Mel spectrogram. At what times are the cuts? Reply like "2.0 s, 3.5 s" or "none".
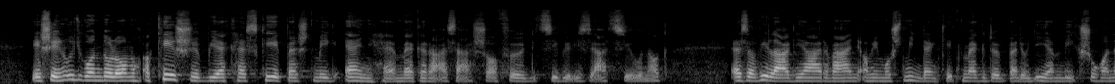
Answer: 1.4 s, 10.2 s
